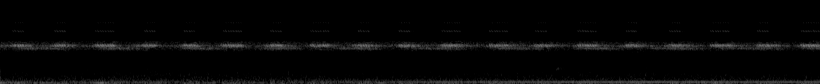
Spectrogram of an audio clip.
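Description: An insect, typical of a cricket, chirping steadily at about two chirps a second over a low steady hum.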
